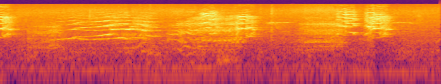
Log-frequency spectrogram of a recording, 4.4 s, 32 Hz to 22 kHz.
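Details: Tiki, a 34-year-old male greater sulphur-crested cockatoo at a sanctuary, gives wavering, nasal squawks that rise and fall while enjoying an aviary shower, broken by two harsh, hissing bursts about a second and a half apart.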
